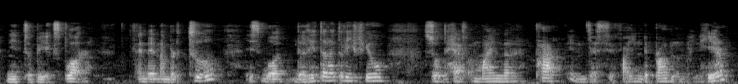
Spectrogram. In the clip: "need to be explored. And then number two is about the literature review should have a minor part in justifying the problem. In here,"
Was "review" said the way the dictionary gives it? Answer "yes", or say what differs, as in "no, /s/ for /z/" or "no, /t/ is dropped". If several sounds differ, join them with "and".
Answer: no, /f/ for /v/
